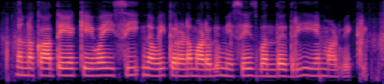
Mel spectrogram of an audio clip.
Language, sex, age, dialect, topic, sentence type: Kannada, female, 18-24, Dharwad Kannada, banking, question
